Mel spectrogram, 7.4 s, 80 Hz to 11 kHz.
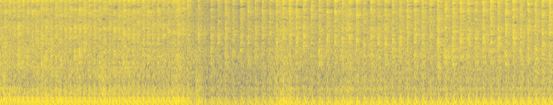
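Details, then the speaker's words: Yamaha V-Star 650 Classic, completely cold, choke off, after new fuel lines, fuel pump and carb work: loud, irregular loping idle with a dip, the front cylinder firing on and off and the rear steady. Suspected front carb fuel-transfer problem. "okay well it's definitely running and it is running both cylinders a little sporadic I think it just needs to run a little bit honestly is what needs to happen"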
